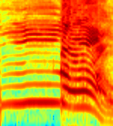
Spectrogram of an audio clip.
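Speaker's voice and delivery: put-on very high, loud, drawn-out stubborn toddler voice. Retelling a toddler daughter refusing help on a climbing wall: imitating daughter's "no!". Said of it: "that's exactly how she says it".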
